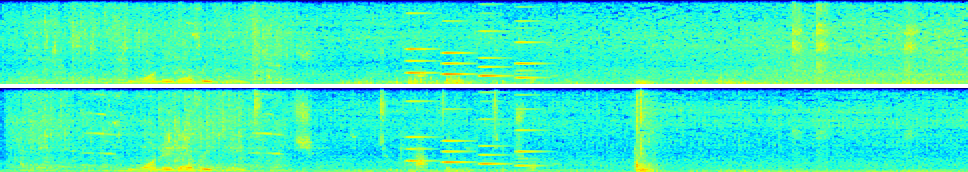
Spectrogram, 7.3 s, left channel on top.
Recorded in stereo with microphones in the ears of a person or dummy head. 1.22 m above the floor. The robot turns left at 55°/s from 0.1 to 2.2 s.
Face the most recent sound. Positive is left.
turn(degrees=70)  # may be behind; listen again after turning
